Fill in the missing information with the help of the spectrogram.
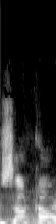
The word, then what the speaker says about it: Zaka: We have with us today Simcha Grindman, who is the Deputy Commander of Zaka.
